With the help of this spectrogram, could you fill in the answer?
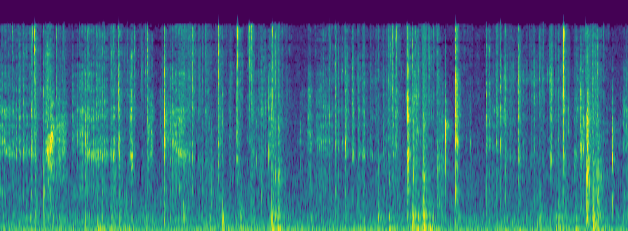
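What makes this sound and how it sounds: A utility blade scrapes across a solid pink soap bar with a purple edge held in the palm, shaving off curls. Quiet, bright, crisp scraping and crackling comes in rapid short strokes, with a faint low hum underneath.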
